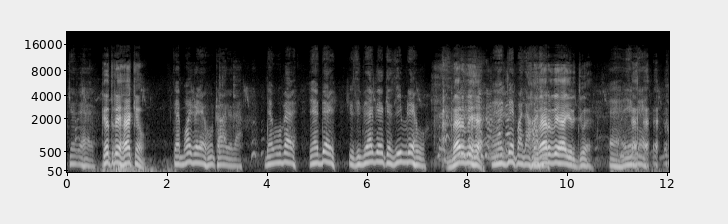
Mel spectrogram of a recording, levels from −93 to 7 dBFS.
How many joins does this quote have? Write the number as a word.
zero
